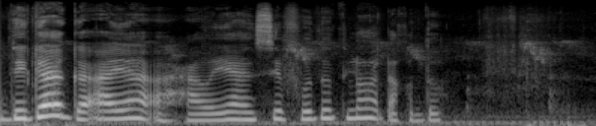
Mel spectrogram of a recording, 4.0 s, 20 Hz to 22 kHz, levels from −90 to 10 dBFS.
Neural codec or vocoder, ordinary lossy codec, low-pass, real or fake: vocoder, 44.1 kHz, 128 mel bands every 256 samples, BigVGAN v2; none; none; fake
